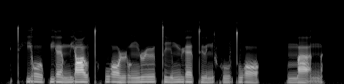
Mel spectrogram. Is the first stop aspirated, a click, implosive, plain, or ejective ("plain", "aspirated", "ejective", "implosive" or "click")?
aspirated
